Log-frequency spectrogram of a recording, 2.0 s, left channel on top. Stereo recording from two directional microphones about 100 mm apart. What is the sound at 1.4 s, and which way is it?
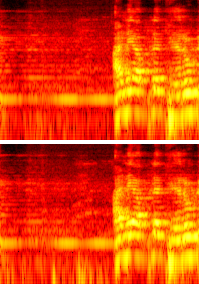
Speech, 35° left (ahead or behind).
